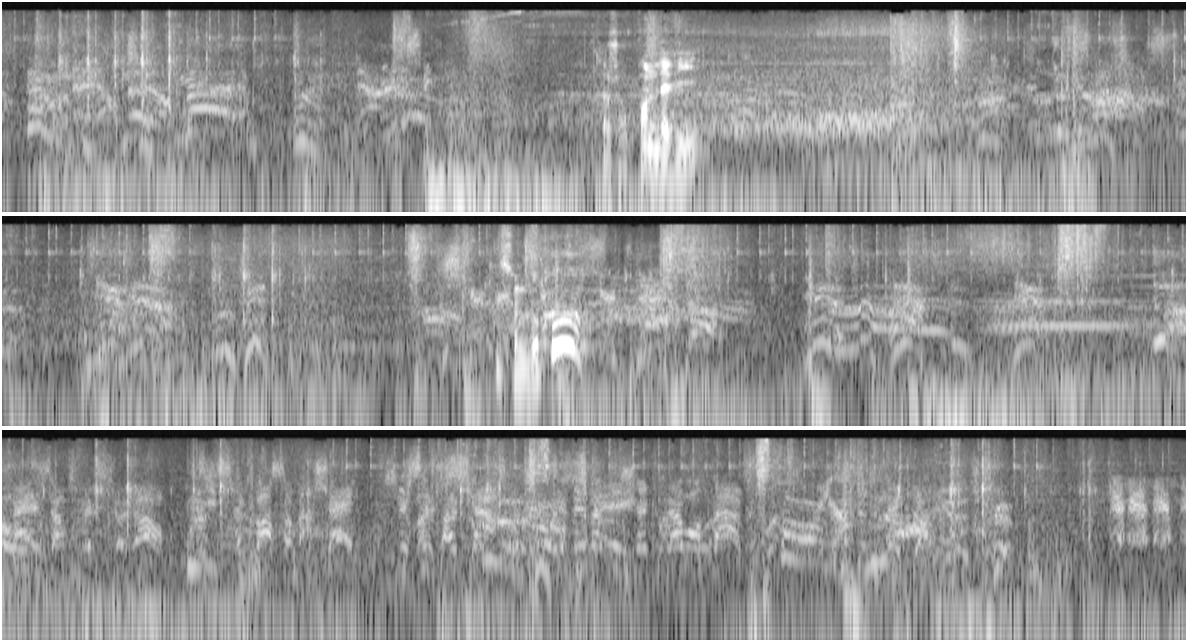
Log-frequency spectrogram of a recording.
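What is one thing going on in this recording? Swords clash and clang.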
